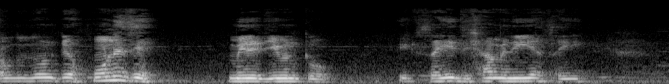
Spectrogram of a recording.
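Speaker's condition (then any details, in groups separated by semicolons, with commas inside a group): Cerebral palsy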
